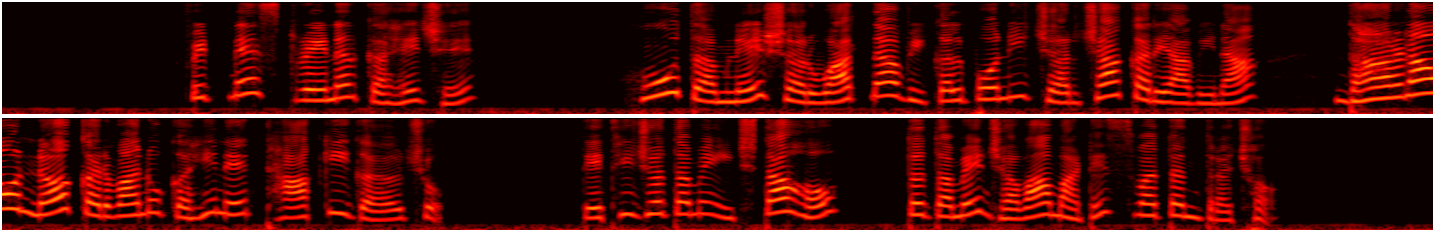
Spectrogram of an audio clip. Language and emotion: Gujarati, disgusted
